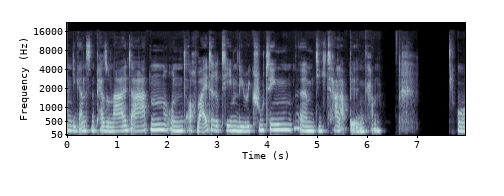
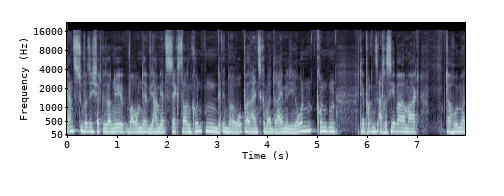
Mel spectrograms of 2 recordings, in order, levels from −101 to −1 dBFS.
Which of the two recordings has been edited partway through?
second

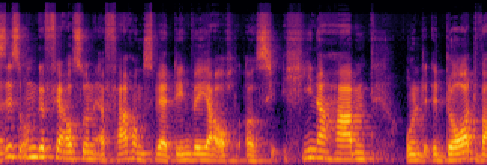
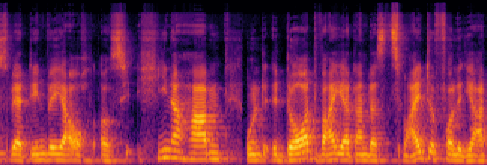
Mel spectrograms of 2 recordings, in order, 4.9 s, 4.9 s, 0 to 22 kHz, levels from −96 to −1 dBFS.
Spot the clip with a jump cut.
second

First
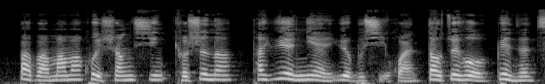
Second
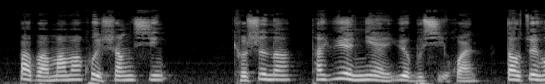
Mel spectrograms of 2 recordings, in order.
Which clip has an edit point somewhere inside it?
first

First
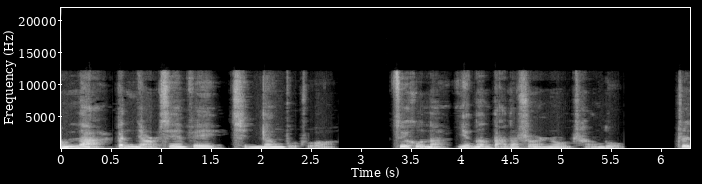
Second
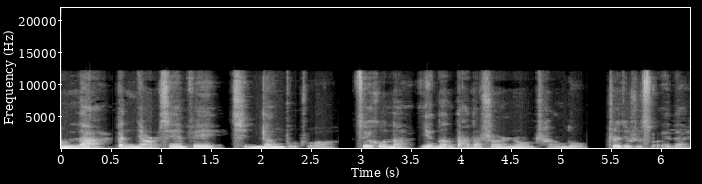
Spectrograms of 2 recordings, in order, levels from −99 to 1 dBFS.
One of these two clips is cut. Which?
second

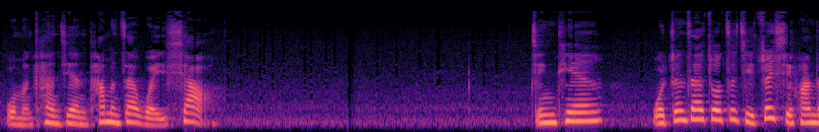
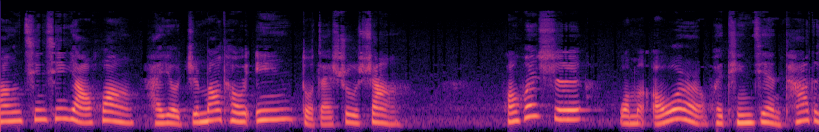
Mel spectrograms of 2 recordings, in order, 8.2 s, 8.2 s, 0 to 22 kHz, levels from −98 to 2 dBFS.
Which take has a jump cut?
second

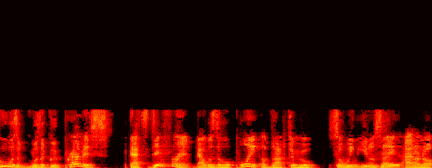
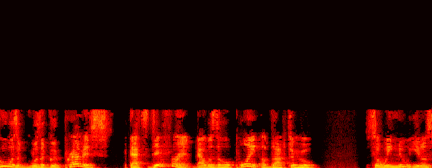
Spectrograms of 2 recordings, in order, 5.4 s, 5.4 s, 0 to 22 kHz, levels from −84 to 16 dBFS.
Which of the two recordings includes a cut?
first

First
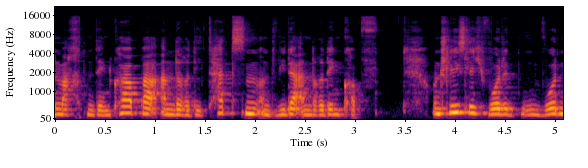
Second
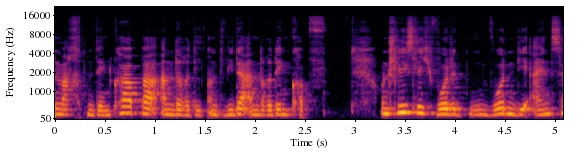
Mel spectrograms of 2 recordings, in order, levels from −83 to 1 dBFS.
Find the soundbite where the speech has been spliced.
second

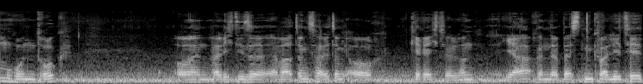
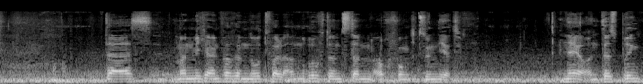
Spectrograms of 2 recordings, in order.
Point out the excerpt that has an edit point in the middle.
first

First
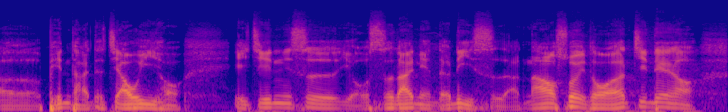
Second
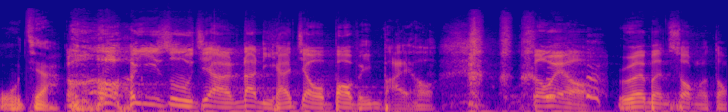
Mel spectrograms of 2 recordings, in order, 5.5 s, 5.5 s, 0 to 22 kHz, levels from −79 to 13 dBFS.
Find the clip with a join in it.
second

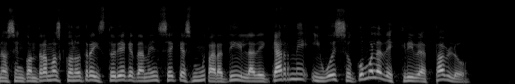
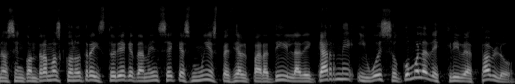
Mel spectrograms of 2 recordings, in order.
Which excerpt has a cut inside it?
first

